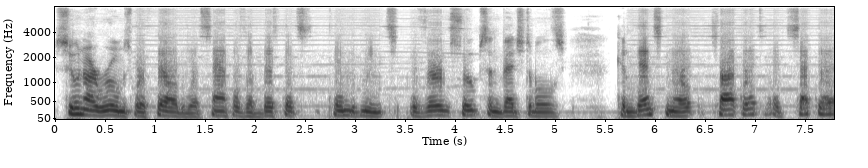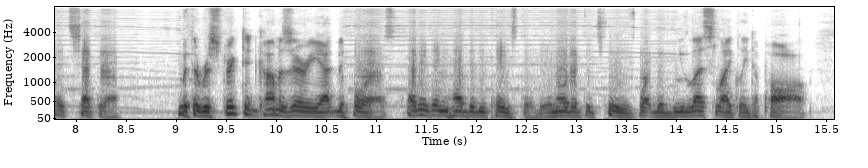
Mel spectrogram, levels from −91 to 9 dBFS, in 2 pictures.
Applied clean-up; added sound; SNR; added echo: neural separator model SepFormer DNS4.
